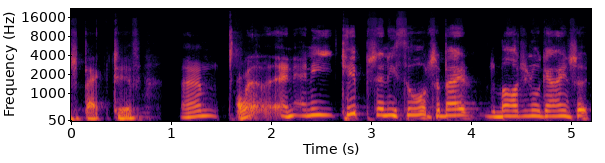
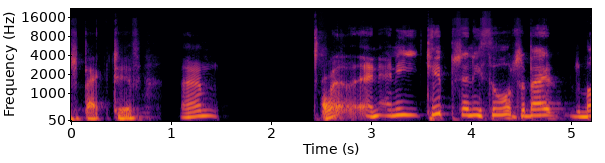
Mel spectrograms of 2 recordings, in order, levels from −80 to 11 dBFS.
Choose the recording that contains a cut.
first; 1 cut; at 1.5 s

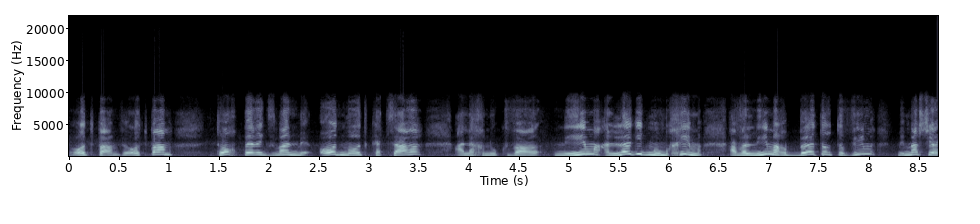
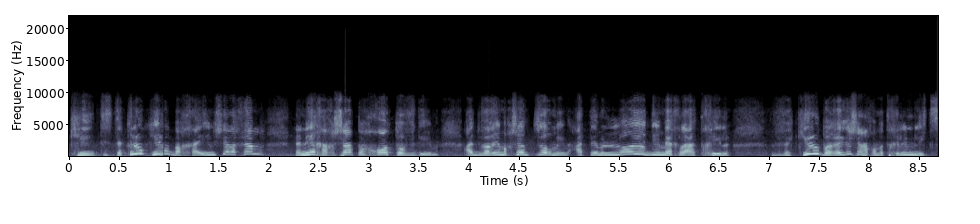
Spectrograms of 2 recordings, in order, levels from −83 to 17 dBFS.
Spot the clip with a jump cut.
second; 3 cuts; at 0.9 s, 2.8 s, 4.7 s

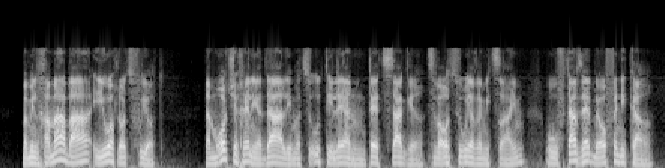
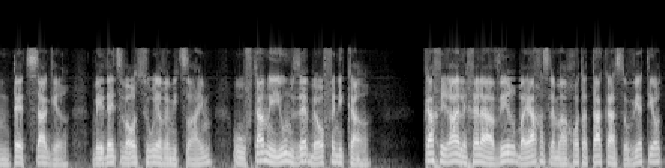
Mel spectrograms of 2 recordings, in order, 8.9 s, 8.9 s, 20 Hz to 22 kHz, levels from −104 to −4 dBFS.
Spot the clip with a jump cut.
first; 4 cuts; at 1.5 s, 3.3 s, 5.7 s, 7.7 s

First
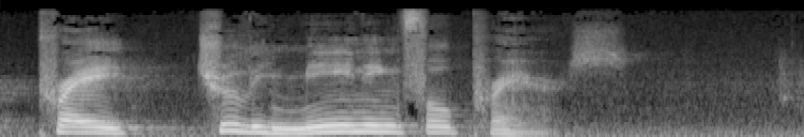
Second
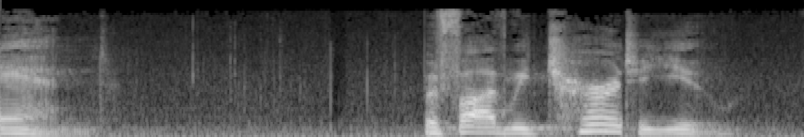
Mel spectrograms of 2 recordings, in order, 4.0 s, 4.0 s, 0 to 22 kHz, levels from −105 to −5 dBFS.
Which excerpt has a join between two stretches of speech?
second; 2 cuts; at 2.5 s, 3.1 s

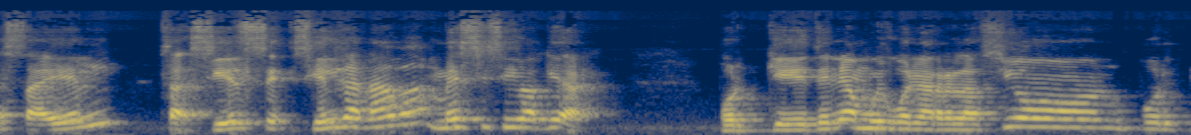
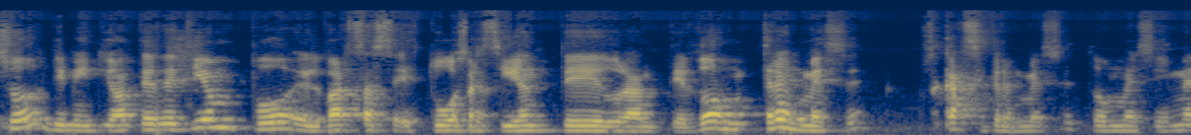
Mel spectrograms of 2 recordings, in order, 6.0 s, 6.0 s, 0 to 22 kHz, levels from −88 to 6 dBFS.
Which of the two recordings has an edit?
second; 1 cut; at 2.3 s

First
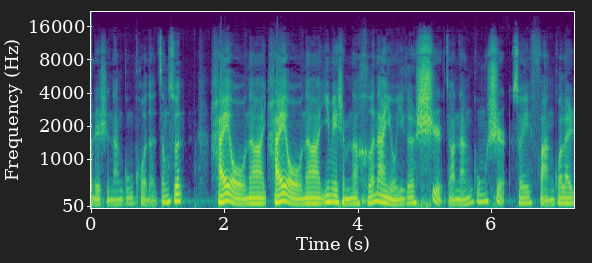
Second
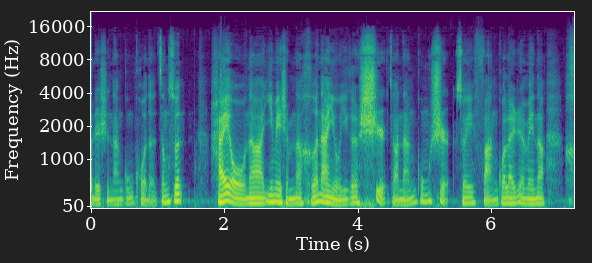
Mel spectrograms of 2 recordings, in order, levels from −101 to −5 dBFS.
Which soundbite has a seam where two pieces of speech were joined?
first; 1 cut; at 2.6 s

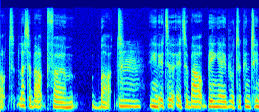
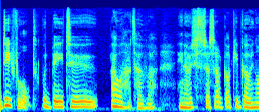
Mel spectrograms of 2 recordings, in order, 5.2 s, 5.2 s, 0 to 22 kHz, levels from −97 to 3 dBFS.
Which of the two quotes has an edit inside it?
first; 2 cuts; at 0.9 s, 3.1 s

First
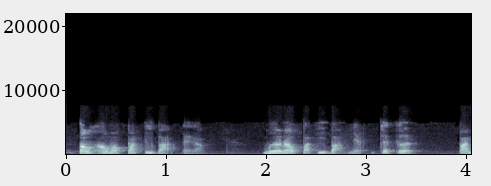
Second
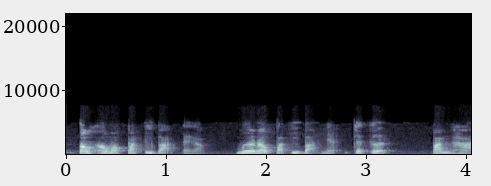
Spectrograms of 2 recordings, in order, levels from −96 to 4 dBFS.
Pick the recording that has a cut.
second; 1 cut; at 1.6 s

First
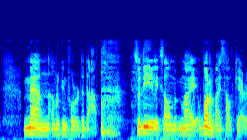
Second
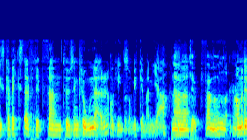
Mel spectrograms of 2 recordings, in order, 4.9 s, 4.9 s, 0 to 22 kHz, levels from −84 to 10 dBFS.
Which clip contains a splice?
second; 1 cut; at 3.4 s

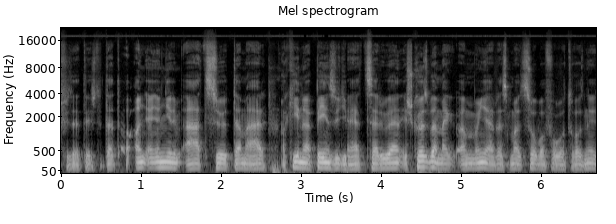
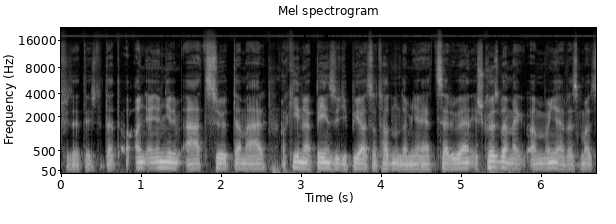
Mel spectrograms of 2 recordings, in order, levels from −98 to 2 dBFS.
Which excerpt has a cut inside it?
first; 1 cut; at 3.6 s

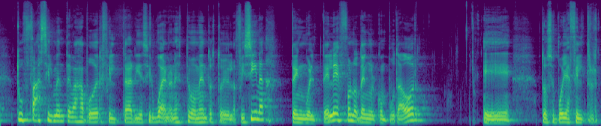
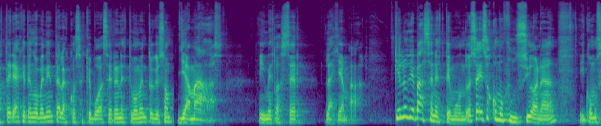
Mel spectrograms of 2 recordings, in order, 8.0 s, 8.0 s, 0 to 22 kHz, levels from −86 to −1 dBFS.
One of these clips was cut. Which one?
second; 3 cuts; at 2.3 s, 3.6 s, 4.2 s

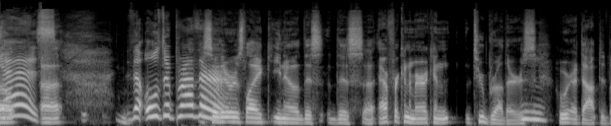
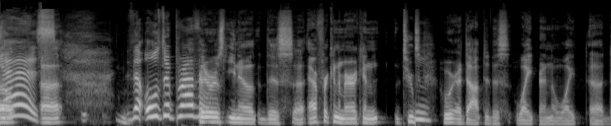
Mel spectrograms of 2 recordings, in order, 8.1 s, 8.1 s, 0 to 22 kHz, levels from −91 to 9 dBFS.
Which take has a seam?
second; 6 cuts; at 2.7 s, 3.0 s, 3.4 s, 5.5 s, 6.6 s, 7.2 s

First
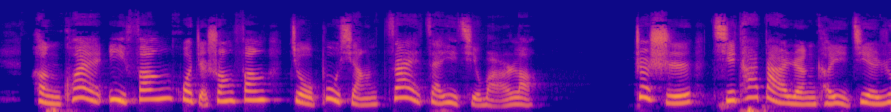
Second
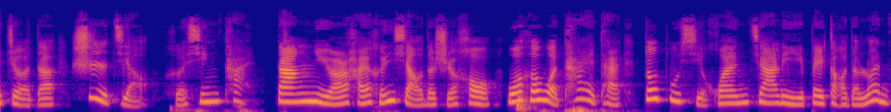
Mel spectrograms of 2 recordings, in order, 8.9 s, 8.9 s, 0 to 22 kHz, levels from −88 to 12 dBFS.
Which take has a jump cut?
second; 2 cuts; at 2.6 s, 5.0 s

